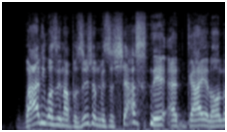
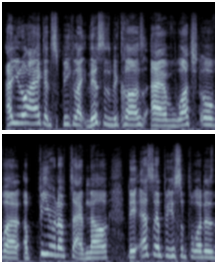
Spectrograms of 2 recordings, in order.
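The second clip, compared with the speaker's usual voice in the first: ordinary talk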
